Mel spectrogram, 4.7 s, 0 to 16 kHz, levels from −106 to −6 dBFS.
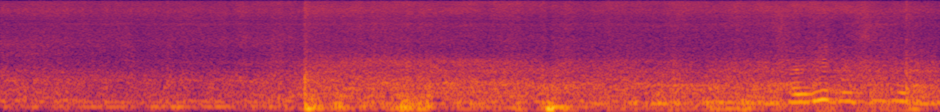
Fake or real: fake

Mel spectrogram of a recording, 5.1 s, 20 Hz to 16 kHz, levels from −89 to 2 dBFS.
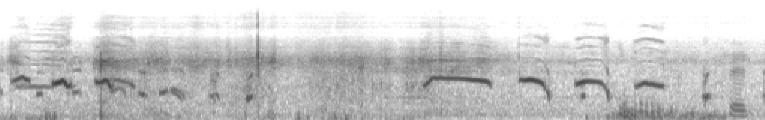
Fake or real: fake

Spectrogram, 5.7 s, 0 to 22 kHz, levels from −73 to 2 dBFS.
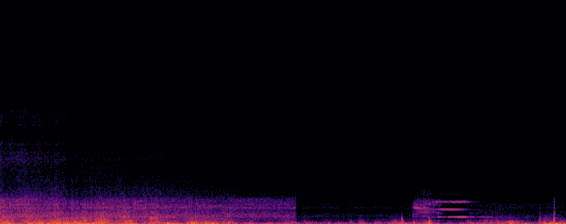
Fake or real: fake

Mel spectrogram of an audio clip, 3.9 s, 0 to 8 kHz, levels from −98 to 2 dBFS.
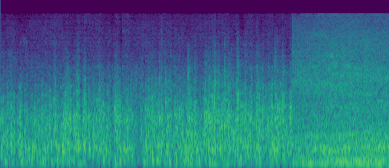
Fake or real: fake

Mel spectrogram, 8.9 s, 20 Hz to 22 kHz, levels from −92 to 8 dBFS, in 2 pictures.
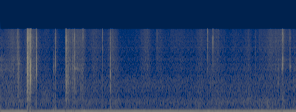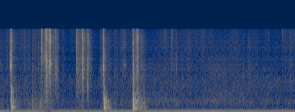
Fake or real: fake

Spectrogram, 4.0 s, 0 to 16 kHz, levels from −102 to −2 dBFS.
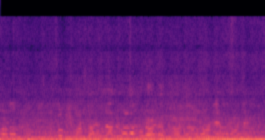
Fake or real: fake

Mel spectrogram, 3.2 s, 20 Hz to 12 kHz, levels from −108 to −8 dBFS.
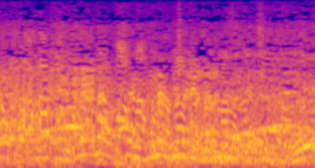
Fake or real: real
